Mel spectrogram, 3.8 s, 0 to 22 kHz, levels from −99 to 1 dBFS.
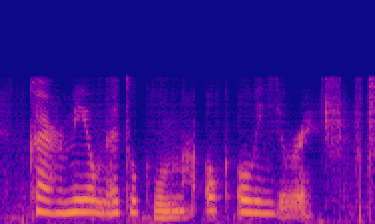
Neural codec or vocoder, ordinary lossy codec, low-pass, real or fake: codec, 16 kHz, 0.5 kbps, X-Codec, HuBERT features, trained on LibriSpeech; none; 5.4 kHz; fake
